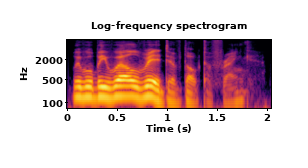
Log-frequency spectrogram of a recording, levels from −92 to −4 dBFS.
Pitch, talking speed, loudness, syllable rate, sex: 130 Hz, 235 wpm, -14 LUFS, 4.4 syllables/s, male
